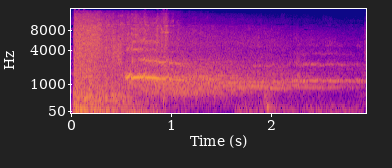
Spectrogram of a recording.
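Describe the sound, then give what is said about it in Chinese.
In the film 11:14, a drunk driver's car slams into a man with a loud burst of shattering glass, then a high tire screech lingers and slowly fades over the next couple of seconds. “在十一点十四分的时候，醉酒哥撞死了一个男人，脑袋基本已经被撞成了肉夹馍。”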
